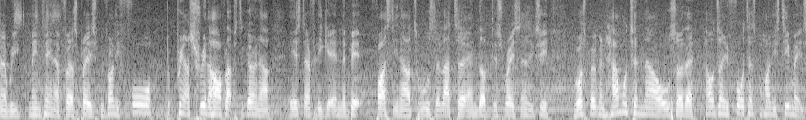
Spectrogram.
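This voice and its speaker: A man giving fast play-by-play commentary over his own racing game. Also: a little high. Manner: fast excited play-by-play, winding down later. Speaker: gaming YouTuber. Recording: loud racing game engine noise behind.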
